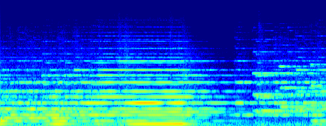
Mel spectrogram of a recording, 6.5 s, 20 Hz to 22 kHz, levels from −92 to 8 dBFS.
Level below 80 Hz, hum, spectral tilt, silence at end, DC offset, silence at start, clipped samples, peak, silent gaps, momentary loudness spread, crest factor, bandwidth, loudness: -54 dBFS; none; -7 dB/octave; 0 s; under 0.1%; 0 s; under 0.1%; -16 dBFS; none; 14 LU; 14 dB; 8 kHz; -31 LUFS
